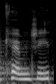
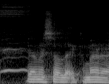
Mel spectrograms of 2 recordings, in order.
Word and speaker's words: Akemnji: Like- I'm gonna bait her up, but Bemi Akemnji has it on her email signature. Oh wow! Yeah. Like what? The pronunciation. The G is silent, not absent.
